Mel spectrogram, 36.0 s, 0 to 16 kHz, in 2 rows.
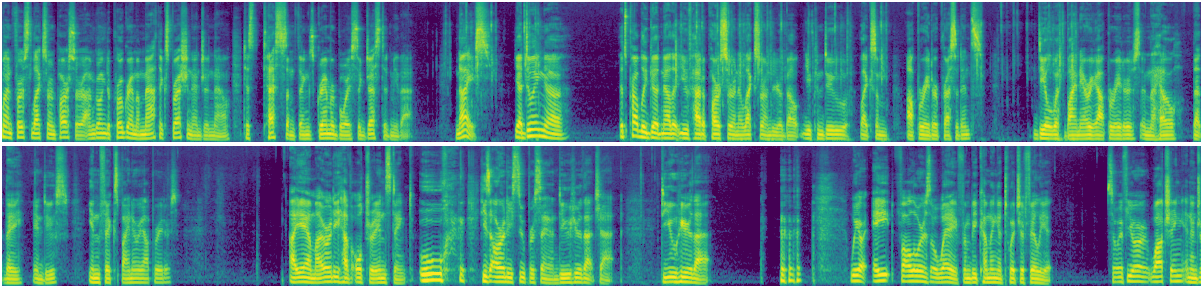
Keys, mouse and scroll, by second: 6.6 ctrl+e, 7.1 ctrl+s, 7.3 ctrl+b, 7.9 ctrl+s, 10.0 ctrl+e, 10.4 ctrl+b, 10.8 ctrl+s, 11.0 ctrl+e, 11.4 ctrl+s, 11.6 ctrl+b, 12.1 ctrl+e, 12.6 ctrl+s, 13.1 ctrl+b, 14.5 ctrl+e, 15.1 ctrl+s, 15.3 ctrl+b, 15.8 ctrl+s, 16.0 ctrl+e.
